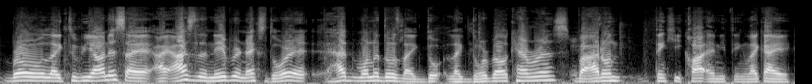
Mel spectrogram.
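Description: A man guest on a casual podcast who talks in slang and stumbles over his words, saying he stutters. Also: fairly high pitch. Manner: slangy, halting, says he stutters. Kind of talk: casual chat.

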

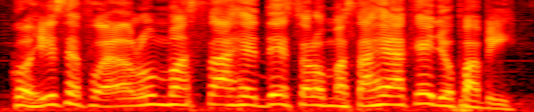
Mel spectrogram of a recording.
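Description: Puerto rican guy rattling off stories real fast, high gravelly voice, soft music under it. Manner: animated, uses sound effects and word repetition. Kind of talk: casual chat, storytelling.

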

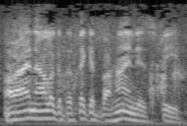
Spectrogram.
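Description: An actor playing a shrewd, matter-of-fact Texas Ranger investigator in a 1950s radio drama. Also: male voice, medium pitch, expressive, rapid-fire, natural voice. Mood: businesslike, observant. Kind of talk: 1950s radio drama dialogue and first-person narration. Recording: muffled, hissy 1950s radio recording.

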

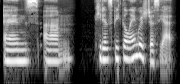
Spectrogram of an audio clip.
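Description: A young woman from Sweden, a podcast guest, telling her family story in a relaxed, casual way with frequent ums and uhs. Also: on the low side, slow pace, gravelly.

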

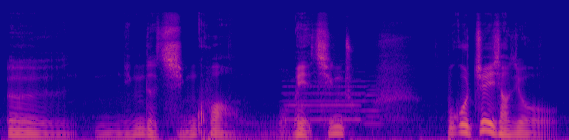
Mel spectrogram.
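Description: A man's voice: lowish voice, sing-song, slow, exaggerated voice. A man playing a polite, fussy scientist who explains things formally and with awkward tact in an audio drama. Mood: exasperated. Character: polite, fussy male scientist acting as matchmaking consultant. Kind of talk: Chinese audio drama acting. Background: music.

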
